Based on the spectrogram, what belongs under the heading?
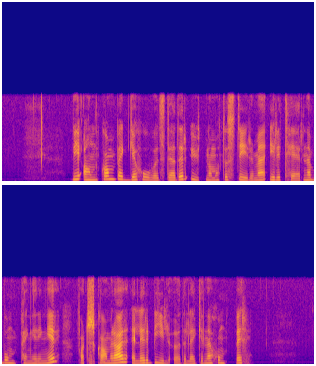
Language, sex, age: Norwegian, female, 27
